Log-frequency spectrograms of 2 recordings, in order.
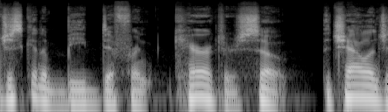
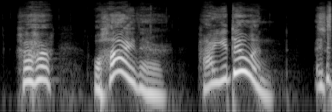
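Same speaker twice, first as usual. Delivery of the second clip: put-on cartoon mouse voice, higher, louder; 8 dB louder than usual. Show the others the impression you used to do as a kid, in a Mickey Mouse voice. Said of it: "And then I used to imitate Mickey Mouse".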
